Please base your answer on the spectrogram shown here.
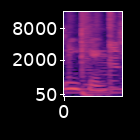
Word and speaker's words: eking: Um, Alexa, what is eeking? Um, it is pronounced eeking. Yeah, even though there's one e, it is a long vowel sound.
